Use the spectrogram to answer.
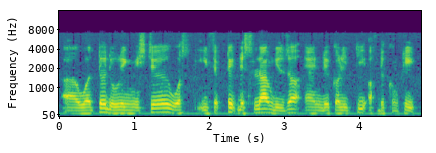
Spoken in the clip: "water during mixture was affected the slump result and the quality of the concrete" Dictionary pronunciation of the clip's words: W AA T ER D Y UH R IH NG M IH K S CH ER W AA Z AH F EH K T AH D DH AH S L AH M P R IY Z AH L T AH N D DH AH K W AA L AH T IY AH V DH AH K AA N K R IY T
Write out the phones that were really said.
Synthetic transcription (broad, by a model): W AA T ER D Y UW R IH NG M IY S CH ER W AA S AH F EH K T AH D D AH S L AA M R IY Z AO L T AH N D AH K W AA L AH T IY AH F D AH K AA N K R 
